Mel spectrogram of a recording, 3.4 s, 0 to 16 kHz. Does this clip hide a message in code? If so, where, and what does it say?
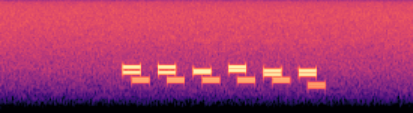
Yes: multi-frequency trunk signalling (R2, with the far end's replies) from 1.0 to 2.7 s, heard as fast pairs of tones, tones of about 150 ms. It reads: 883922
